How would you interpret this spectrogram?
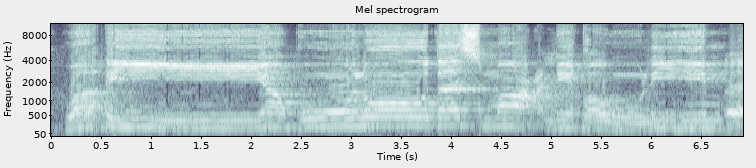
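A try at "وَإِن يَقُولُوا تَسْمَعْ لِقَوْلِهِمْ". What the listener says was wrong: Sebentar, untuk qaf enggak perlu kayak kecekek. Wa iyyakulu enggak biasa. Wa iyyakulu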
